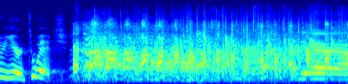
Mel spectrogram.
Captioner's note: audience laughs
